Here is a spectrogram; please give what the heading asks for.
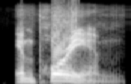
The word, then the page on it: emporium: American English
